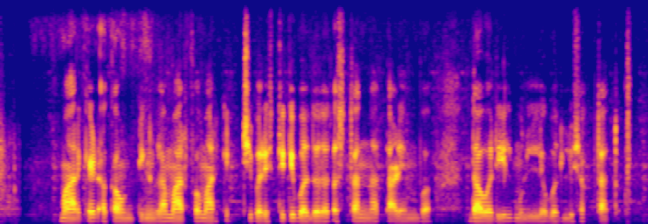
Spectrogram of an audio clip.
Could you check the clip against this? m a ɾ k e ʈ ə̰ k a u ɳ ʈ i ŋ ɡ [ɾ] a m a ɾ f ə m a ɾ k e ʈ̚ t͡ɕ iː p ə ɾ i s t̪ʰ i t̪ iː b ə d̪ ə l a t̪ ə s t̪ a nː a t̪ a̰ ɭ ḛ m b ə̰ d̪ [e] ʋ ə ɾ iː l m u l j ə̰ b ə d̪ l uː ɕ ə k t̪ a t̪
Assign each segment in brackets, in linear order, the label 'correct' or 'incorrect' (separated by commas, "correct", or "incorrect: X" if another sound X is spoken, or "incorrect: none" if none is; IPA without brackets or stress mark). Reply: incorrect: l, incorrect: a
